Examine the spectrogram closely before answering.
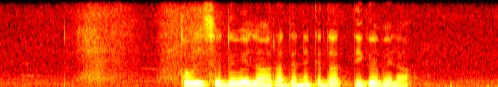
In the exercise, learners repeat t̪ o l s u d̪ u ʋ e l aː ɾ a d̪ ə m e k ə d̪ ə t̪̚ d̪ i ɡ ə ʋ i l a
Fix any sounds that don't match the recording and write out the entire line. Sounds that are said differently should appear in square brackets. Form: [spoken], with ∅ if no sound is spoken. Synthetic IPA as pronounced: t̪ o l s u d̪ u ʋ e l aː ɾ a d̪ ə [n] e k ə d̪ [a] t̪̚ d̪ i ɡ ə ʋ [e] l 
